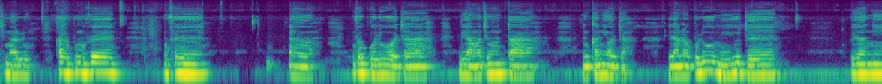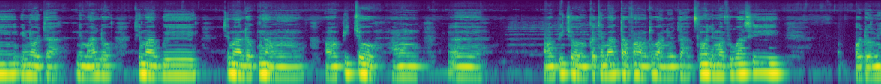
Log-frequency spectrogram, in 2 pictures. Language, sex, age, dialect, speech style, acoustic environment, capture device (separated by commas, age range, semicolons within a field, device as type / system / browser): Yoruba, male, 25-34, Nigeria - Lagos Yoruba, relaxed, silence, mobile / Linux / Chrome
